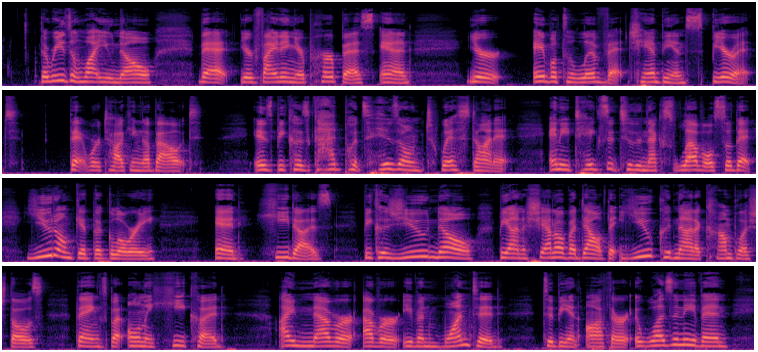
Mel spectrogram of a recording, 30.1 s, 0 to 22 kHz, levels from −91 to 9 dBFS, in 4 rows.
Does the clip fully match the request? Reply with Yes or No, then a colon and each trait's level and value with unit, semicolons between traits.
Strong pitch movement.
No: average, 3.4 semitones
